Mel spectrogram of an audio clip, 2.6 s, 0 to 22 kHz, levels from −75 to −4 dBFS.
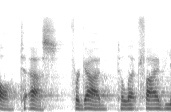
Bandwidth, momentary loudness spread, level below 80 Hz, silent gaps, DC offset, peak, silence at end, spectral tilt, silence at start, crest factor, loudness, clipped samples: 12.5 kHz; 9 LU; -72 dBFS; none; under 0.1%; -12 dBFS; 0 s; -5.5 dB/octave; 0 s; 18 dB; -30 LUFS; under 0.1%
